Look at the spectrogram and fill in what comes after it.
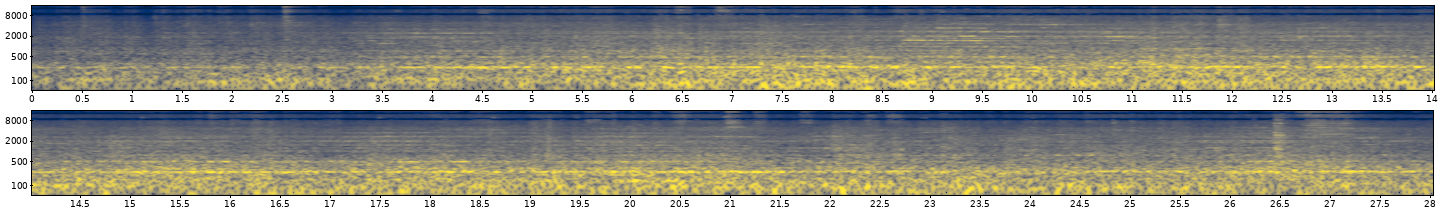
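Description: Double-stack intermodal freight train rolling past at close range: a continuous rumble of steel wheels on rail that grows louder over the first few seconds, with faint wheel squeal now and then.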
